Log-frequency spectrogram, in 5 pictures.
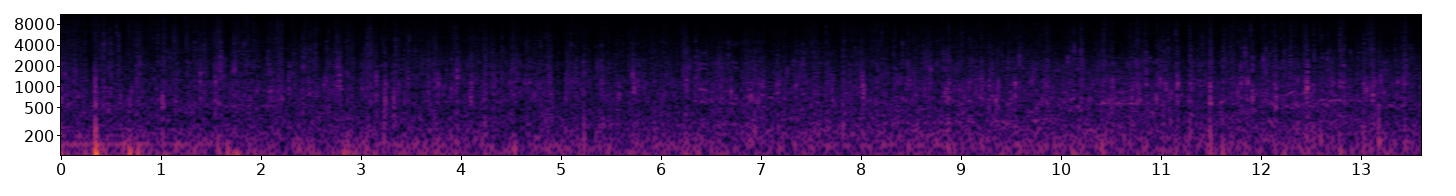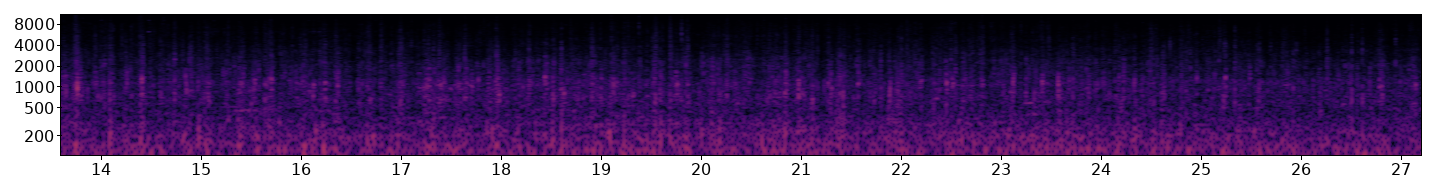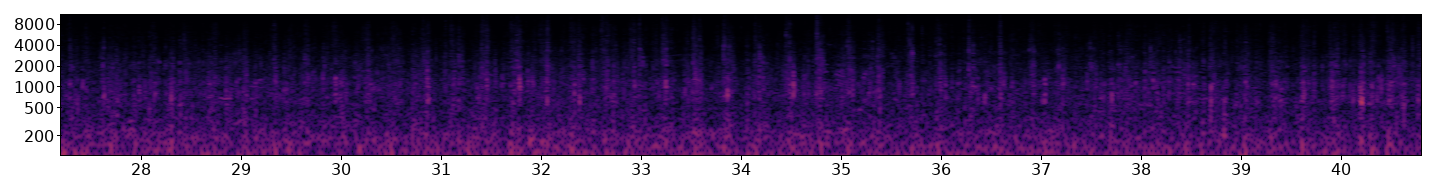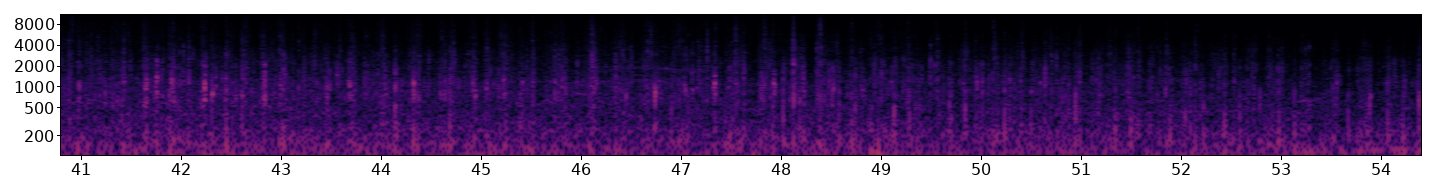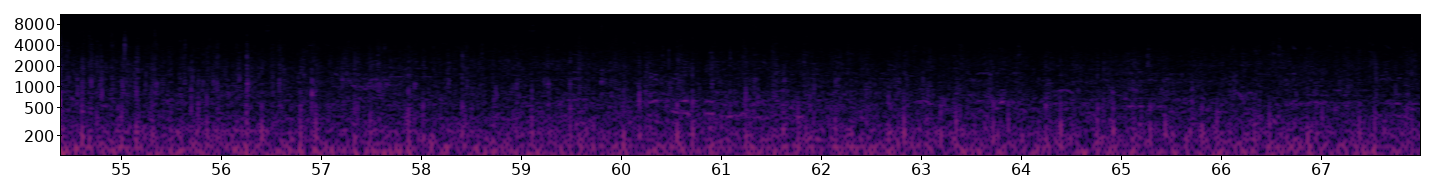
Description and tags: horses to the gate in mud
This is the sound of horses walking by at Arapahoe Park in Colorado. It just finished raining so the track is now listed as sloppy and you can hear how muddy it is. The crowd sounds are relatively quiet.
track, race, crowd, horse-racing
